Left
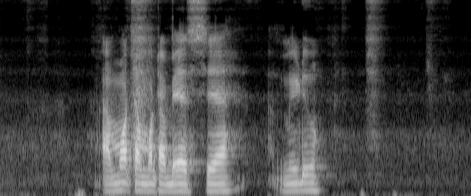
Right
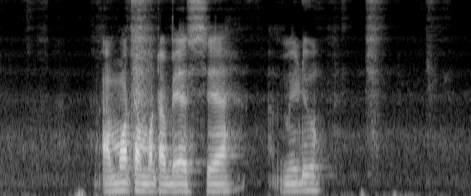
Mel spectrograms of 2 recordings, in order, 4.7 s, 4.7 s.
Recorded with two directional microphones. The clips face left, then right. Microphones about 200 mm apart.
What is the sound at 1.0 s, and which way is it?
Speech, centre (ahead or behind).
